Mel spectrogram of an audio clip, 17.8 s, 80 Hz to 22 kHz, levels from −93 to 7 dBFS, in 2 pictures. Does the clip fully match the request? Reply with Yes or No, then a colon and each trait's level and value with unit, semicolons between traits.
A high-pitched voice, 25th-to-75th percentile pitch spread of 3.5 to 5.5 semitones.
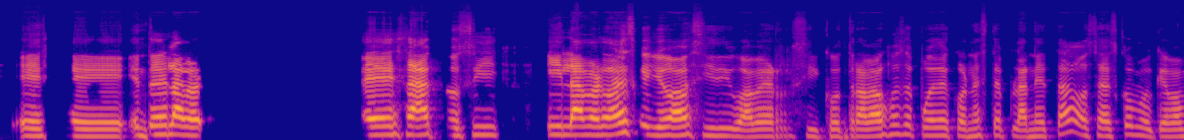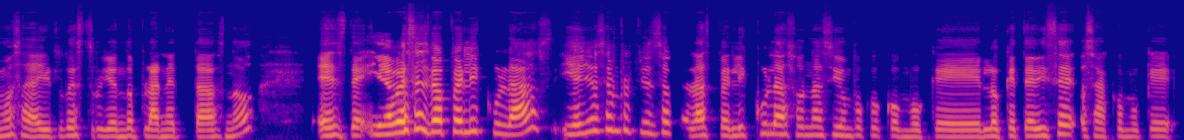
Yes: high, 220 Hz; average, 3.8 semitones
